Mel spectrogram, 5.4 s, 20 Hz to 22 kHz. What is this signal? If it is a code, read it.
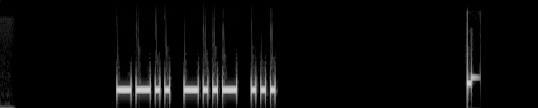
Morse code, heard as a keyed tone, about 25 wpm, 700 Hz. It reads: ZXS
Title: USA Call Sign Postfixes - 3 Letters 25wpm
